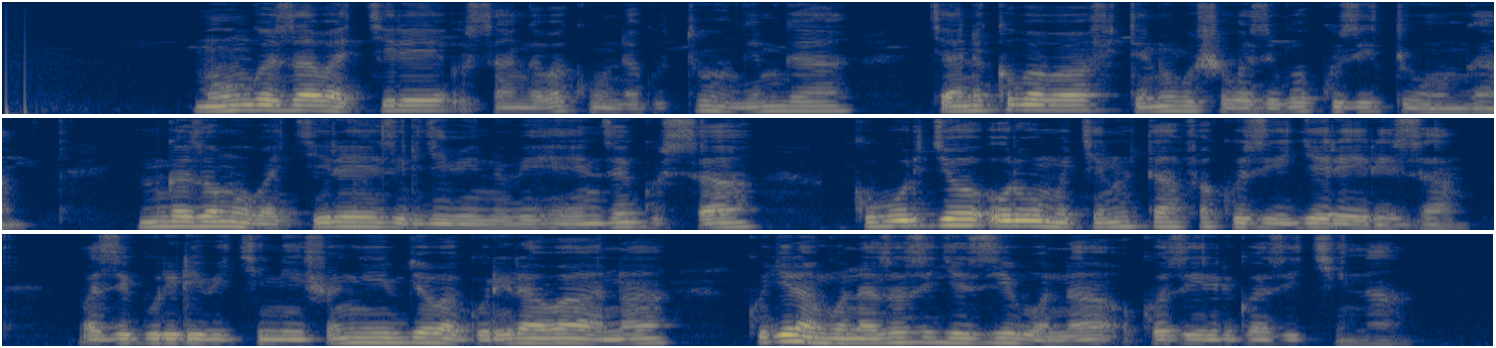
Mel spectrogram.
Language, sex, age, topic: Kinyarwanda, male, 18-24, education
